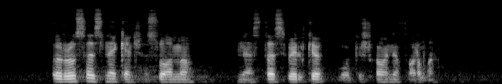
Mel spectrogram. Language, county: Lithuanian, Kaunas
